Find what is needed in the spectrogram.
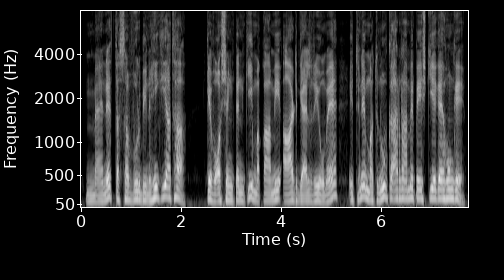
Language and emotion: Urdu, surprised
